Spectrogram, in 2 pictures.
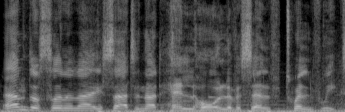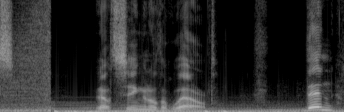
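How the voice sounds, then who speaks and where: An actor playing an eccentric detective inspector in a comic audio drama, pompous and given to sentimental storytelling. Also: male voice, sits high, lively intonation, moderate pace, vocal fry, over music. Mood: dramatic storytelling.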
